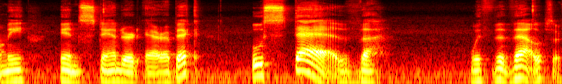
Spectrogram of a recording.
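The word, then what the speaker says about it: أستاذ: they do that will they say ustadh. Most people will say ustaz instead because it's just a tiny bit easier to say that.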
